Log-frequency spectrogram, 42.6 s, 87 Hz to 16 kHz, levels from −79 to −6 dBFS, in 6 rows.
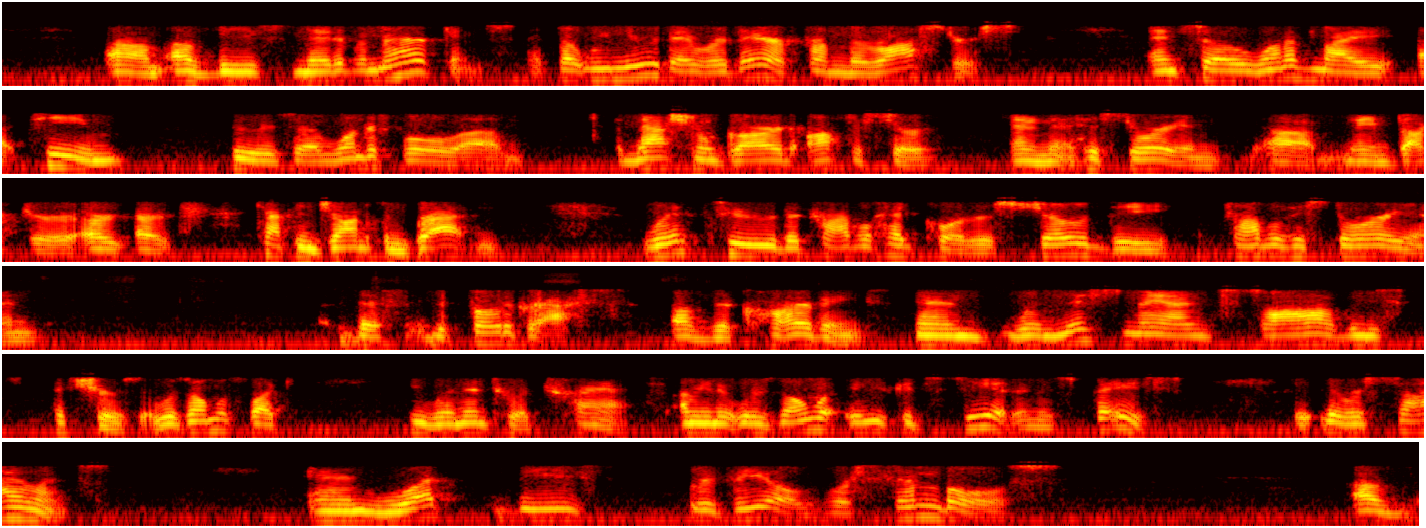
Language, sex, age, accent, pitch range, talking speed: English, male, 50-69, American, 110-130 Hz, 130 wpm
